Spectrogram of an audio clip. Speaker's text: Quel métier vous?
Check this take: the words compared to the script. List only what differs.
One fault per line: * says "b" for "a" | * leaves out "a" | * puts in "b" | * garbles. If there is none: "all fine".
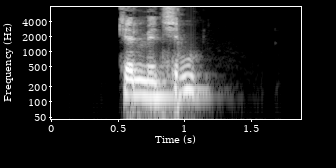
all fine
